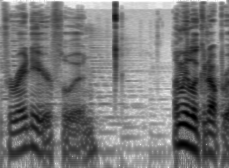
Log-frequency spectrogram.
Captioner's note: lip smack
